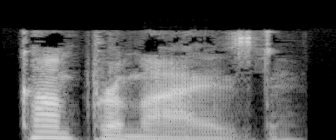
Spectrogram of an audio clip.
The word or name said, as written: compromised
